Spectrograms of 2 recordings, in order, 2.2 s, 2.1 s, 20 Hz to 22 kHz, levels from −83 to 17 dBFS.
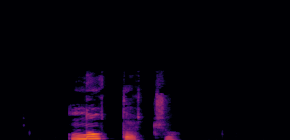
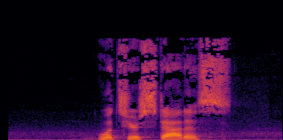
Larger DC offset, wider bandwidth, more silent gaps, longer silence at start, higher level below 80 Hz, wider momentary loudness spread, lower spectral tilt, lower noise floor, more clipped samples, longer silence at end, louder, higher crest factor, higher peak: neither; second, 11 kHz vs 16.5 kHz; neither; second, 0.55 s vs 0.75 s; second, -84 dBFS vs -48 dBFS; first, 19 LU vs 9 LU; first, -5.5 dB/octave vs -1.5 dB/octave; first, -82 dBFS vs -45 dBFS; neither; first, 0.9 s vs 0.4 s; second, -24 LUFS vs -17 LUFS; about the same, 22 dB vs 18 dB; second, -6 dBFS vs -2 dBFS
